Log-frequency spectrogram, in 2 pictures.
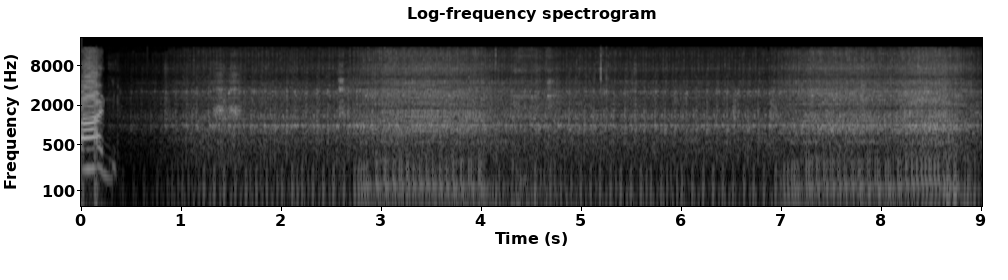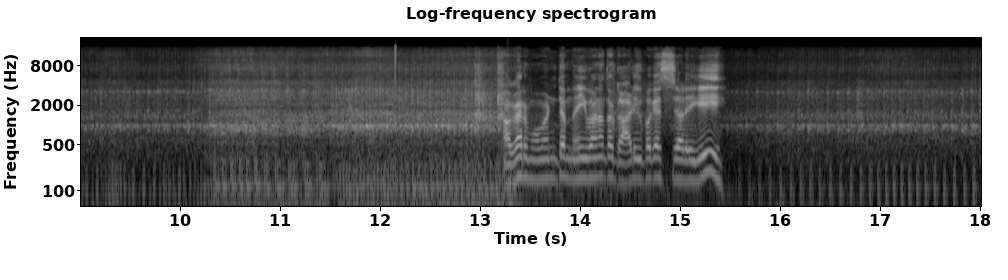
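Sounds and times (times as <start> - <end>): motorcycle engine revving: 0.0 - 18.0.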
